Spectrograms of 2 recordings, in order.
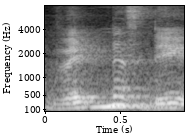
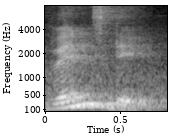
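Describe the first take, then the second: First: The first 'd' is pronounced. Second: The first 'd' is silent. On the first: The speaker calls it wrong. "வெட்னஸ்டே அப்படின்னு சொல்லிட்டு இருக்கோம், which is wrong" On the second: The speaker calls it right. "அதில் இருக்கிற first டி வந்து silent"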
